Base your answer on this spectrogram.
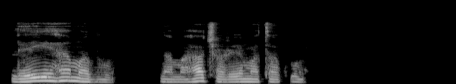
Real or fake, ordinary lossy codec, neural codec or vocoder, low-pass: real; none; none; 7.2 kHz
